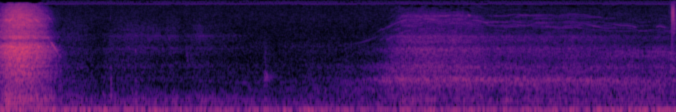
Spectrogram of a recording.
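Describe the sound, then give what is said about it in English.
A person takes a breath: a sharp, soft intake at the start, then a faint, breathy hiss. “He takes a breath.”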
